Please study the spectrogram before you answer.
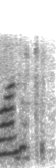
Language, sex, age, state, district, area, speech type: Marathi, female, 18-30, Maharashtra, Wardha, rural, conversation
